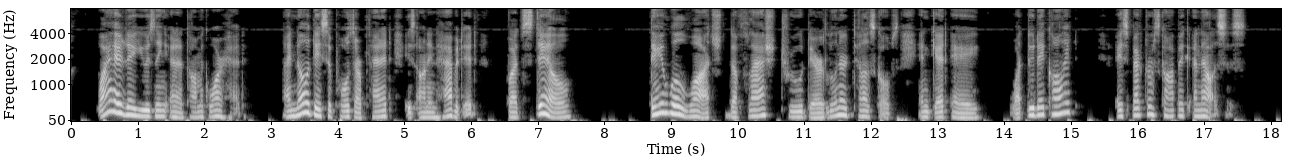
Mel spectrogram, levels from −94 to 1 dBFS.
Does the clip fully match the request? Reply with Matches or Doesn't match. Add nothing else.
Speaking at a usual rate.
Doesn't match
